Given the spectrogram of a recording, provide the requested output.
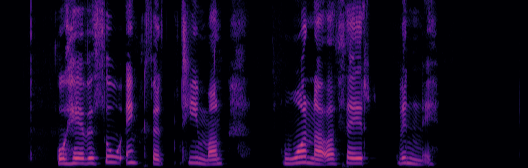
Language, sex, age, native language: Icelandic, female, 40-49, Swedish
